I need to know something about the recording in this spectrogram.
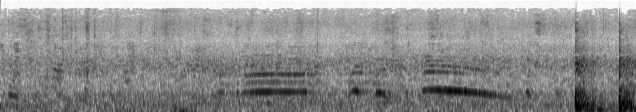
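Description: A large crowd murmurs at a distance outdoors.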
